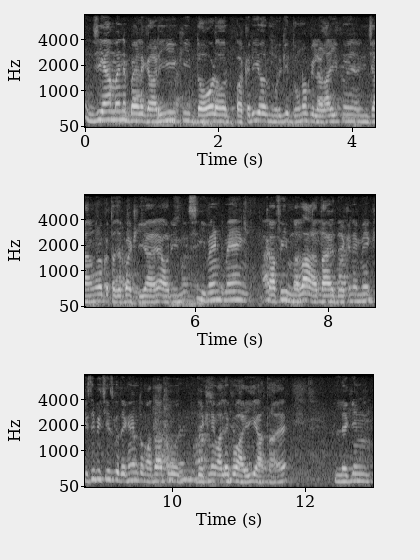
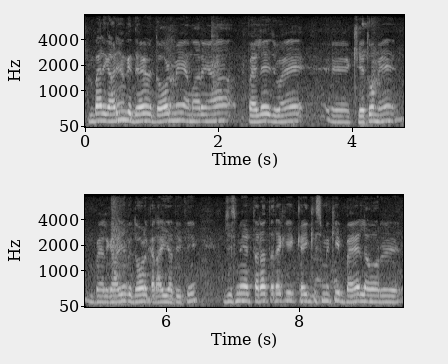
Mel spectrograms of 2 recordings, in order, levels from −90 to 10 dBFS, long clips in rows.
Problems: constant background noise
